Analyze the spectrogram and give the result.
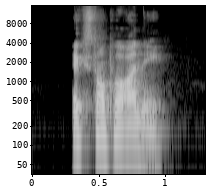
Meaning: extemporaneous
- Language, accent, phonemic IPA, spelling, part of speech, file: French, France, /ɛk.stɑ̃.pɔ.ʁa.ne/, extemporané, adjective, LL-Q150 (fra)-extemporané.wav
